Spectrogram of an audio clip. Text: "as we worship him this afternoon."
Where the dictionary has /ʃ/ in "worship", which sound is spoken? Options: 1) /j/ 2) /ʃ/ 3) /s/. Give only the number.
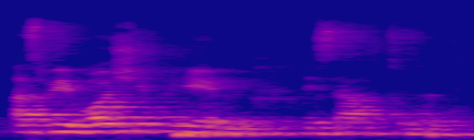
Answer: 2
